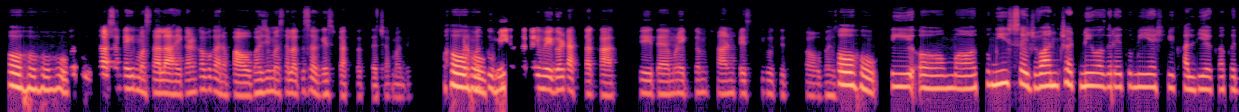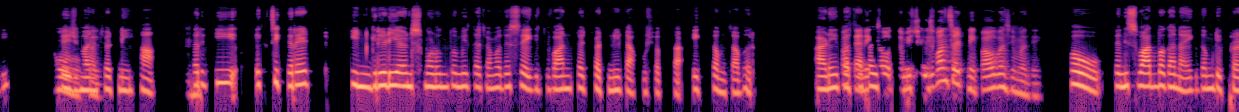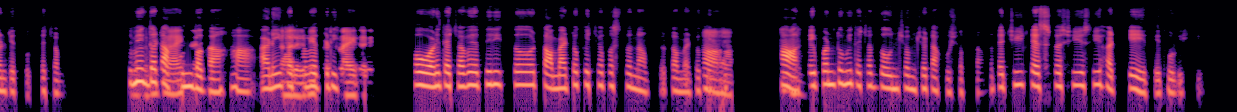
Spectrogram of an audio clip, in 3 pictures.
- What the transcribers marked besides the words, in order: distorted speech; in English: "सिक्रेट इनग्रीडिएंट्स"; mechanical hum; in English: "डिफरंट"
- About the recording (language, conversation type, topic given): Marathi, podcast, तुमच्या कुटुंबातील कोणती पाककृती तुम्हाला सर्वाधिक जिव्हाळ्याची वाटते?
